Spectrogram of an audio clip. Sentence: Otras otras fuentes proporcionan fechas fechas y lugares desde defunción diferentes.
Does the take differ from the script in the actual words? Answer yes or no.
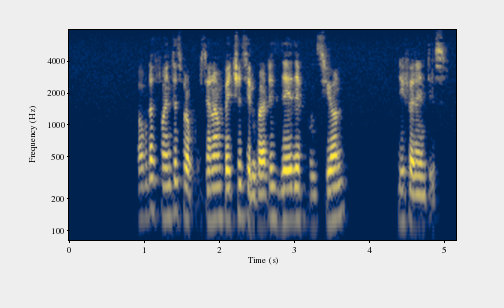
yes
